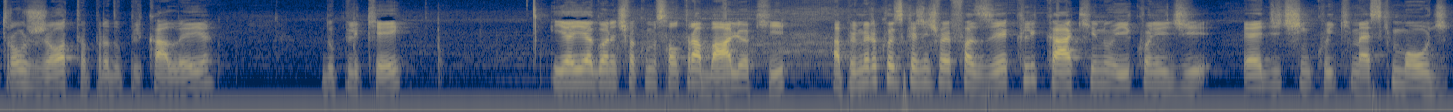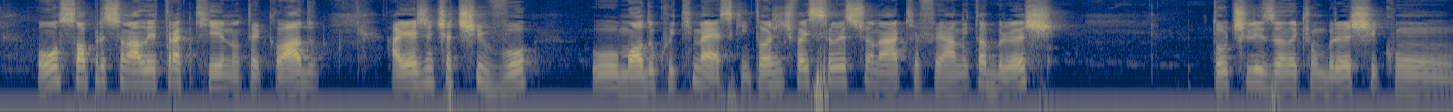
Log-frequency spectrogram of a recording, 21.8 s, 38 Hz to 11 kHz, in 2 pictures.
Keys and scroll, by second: 0.1 super+j, 20.4 [.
